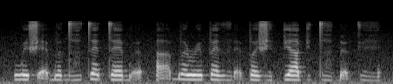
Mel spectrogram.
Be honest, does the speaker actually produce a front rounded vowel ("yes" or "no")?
yes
